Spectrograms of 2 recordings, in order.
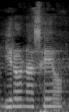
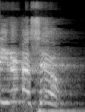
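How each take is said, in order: First: It is said softly and quietly. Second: It is shouted loudly and urgently. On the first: The caller does not want to wake people. The speaker calls it wrong. "왜 그렇게 조용하게 하냐" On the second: The caller means to wake everyone. The speaker calls it right. "막 시끄럽게"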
